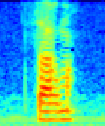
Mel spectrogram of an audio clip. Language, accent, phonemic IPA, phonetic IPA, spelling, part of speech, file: Armenian, Eastern Armenian, /sɑʁm/, [sɑʁm], սաղմ, noun, Hy-սաղմ.ogg
- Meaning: embryo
